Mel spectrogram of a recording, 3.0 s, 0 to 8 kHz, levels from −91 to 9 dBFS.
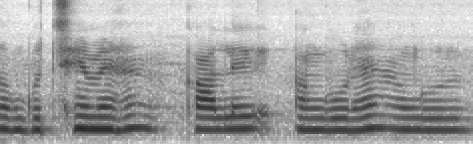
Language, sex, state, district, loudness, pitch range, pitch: Hindi, female, Bihar, Samastipur, -16 LUFS, 205-220 Hz, 210 Hz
